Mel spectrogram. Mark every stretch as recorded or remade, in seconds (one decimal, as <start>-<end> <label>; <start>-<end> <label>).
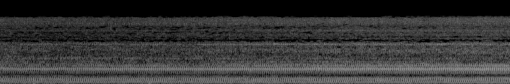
0.0-5.1 recorded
